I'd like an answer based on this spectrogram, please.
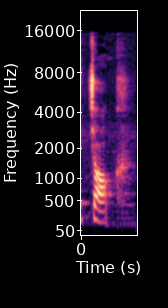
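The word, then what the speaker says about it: chalk: के टॉक मीस बात करना सीच ए के चौक चौक जानते ही होंगे आप सभी लोग लोग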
